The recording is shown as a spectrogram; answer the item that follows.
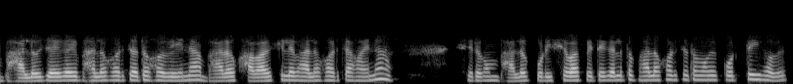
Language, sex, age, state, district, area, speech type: Bengali, female, 45-60, West Bengal, Paschim Medinipur, rural, conversation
